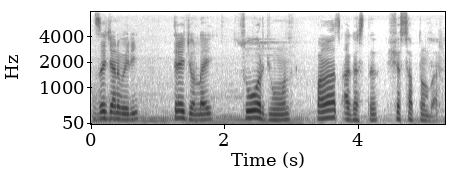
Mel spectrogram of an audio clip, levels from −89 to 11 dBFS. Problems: constant background noise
